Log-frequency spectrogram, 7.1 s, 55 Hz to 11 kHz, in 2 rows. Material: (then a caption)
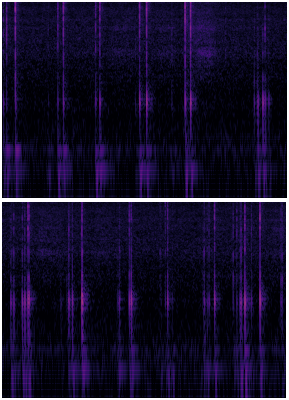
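Glass. Fingernails of both hands tap the glass screen of an iPhone X lying face up on a mat, producing 21 quiet, short, dry clicks at an irregular pace. Each tap has a brief mid-pitched tick near 730 Hz that dies away almost instantly, over a faint steady low hum.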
